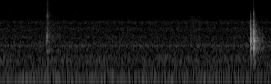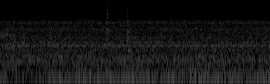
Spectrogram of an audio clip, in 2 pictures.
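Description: Metal hand tool working at a truck's wheel hub: a faint click about half a second in, then one sharp, ringing metallic clink about two and a half seconds in. A steady low hum runs underneath.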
